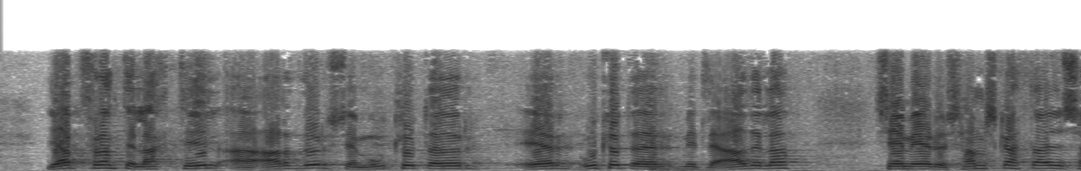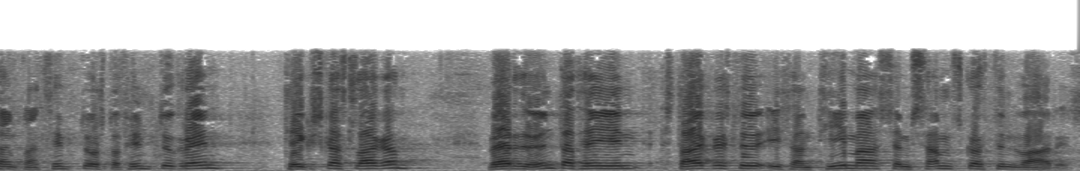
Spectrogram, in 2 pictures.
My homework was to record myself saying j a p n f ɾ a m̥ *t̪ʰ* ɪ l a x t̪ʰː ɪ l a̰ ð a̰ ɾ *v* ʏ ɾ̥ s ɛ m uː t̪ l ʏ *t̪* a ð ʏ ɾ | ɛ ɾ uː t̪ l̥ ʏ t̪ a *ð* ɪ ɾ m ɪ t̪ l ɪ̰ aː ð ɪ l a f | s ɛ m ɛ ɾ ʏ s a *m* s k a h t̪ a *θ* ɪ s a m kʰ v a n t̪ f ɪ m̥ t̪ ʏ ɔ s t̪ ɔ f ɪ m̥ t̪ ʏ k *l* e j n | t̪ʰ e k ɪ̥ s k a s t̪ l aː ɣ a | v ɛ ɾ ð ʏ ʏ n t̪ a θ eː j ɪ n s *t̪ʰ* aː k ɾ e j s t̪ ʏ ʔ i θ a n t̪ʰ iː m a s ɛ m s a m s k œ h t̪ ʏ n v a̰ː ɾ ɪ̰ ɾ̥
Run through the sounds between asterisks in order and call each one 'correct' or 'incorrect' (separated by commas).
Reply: incorrect, incorrect, correct, correct, correct, incorrect, incorrect, incorrect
